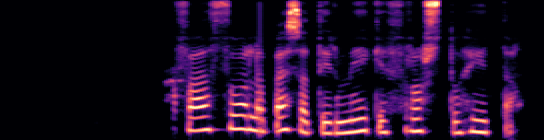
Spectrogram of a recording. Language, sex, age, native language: Icelandic, female, 40-49, Icelandic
